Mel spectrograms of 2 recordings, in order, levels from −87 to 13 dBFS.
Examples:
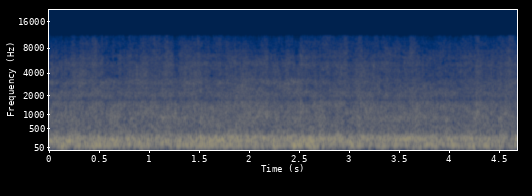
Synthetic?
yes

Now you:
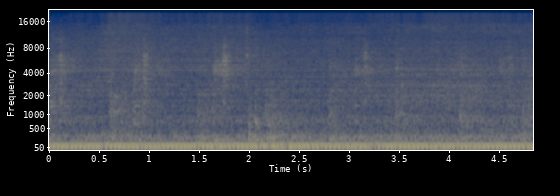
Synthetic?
yes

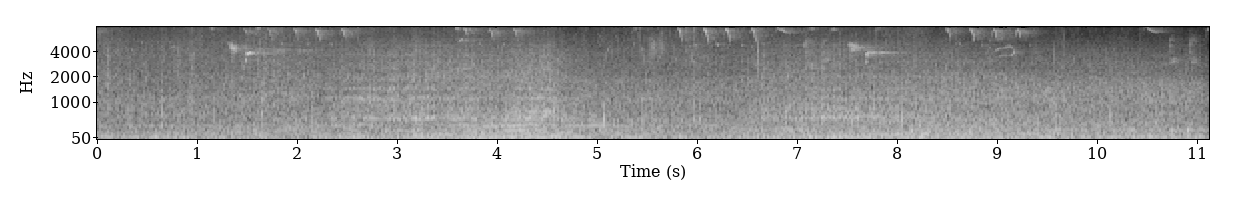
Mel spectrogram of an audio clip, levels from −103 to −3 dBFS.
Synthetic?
no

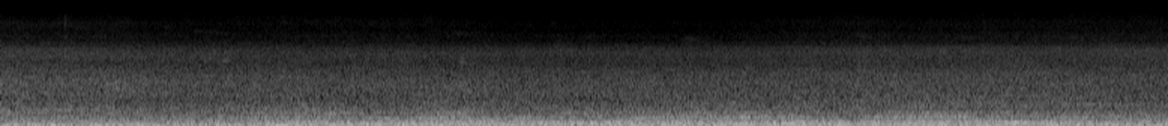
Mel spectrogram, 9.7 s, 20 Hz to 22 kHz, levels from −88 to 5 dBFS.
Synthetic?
no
